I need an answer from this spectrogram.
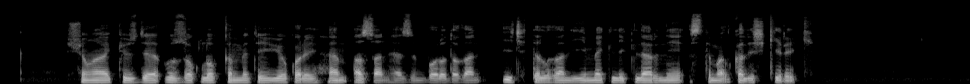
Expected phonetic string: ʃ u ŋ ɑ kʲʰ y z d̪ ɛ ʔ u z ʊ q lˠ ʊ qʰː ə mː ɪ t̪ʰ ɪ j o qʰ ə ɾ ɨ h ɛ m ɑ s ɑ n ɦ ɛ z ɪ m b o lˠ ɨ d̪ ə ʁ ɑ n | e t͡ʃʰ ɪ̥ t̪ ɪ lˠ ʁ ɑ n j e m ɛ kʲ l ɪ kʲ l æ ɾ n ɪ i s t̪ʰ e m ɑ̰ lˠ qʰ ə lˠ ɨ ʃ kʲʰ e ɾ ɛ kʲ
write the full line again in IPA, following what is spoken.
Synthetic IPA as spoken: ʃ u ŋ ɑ kʲʰ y z d̪ ɛ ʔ u z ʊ q lˠ ʊ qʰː ə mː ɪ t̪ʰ ɪ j o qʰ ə ɾ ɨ h ɛ m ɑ s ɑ n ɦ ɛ z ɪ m b o lˠ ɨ d̪ ə ʁ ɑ n | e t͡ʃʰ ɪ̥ t̪ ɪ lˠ ʁ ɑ n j e m ɛ kʲ l ɪ kʲ l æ ɾ n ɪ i s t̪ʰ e m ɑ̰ lˠ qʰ ə lˠ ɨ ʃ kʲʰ e ɾ ɛ kʲ

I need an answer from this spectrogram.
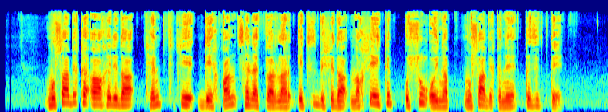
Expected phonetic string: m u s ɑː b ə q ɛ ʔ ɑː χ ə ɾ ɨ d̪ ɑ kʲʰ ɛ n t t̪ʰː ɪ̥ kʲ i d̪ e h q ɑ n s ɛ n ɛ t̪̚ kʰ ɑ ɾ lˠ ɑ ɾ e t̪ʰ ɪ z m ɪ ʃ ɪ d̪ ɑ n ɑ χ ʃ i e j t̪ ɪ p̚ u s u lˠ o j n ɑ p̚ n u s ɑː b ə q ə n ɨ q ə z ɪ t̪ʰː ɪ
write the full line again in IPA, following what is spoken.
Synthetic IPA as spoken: m u s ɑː b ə q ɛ ʔ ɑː χ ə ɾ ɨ d̪ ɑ kʲʰ ɛ n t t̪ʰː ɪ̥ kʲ i d̪ e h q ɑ n s ɛ n ɛ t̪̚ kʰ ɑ ɾ lˠ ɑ ɾ e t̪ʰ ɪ z b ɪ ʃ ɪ d̪ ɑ n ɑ χ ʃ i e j t̪ ɪ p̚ u s u lˠ o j n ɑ p̚ m u s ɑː b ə q ə n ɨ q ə z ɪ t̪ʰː ɪ

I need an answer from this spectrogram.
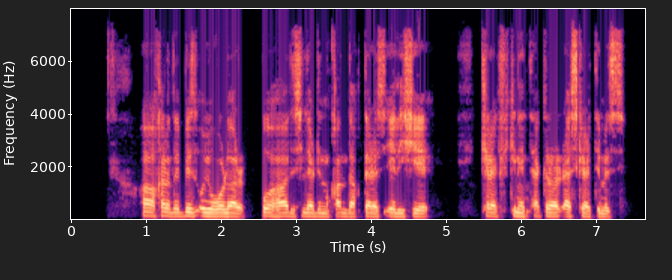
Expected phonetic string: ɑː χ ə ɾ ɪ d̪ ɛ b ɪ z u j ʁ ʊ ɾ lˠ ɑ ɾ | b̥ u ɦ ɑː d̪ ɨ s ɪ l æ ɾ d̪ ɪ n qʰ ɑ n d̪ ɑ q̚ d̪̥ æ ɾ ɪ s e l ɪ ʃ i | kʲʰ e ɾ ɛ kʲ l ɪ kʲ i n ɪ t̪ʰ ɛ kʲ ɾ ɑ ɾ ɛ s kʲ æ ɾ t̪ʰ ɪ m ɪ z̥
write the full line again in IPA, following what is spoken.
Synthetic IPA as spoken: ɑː χ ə ɾ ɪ d̪ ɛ b ɪ z u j ʁ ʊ ɾ lˠ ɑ ɾ | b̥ u ɦ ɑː d̪ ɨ s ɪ l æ ɾ d̪ ɪ n qʰ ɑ n d̪ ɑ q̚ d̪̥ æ ɾ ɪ s e l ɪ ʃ i | kʲʰ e ɾ ɛ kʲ l ɪ kʲ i n ɪ t̪ʰ ɛ kʲ ɾ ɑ ɾ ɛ s kʲ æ ɾ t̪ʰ ɪ m ɪ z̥

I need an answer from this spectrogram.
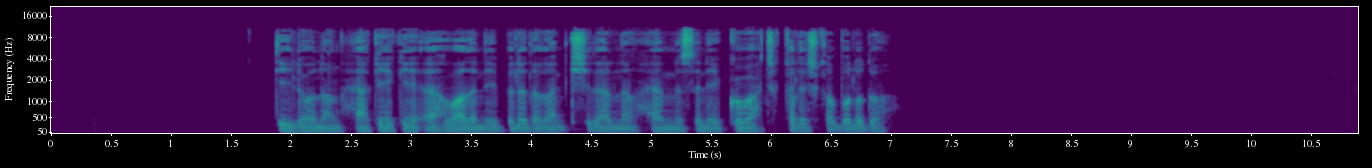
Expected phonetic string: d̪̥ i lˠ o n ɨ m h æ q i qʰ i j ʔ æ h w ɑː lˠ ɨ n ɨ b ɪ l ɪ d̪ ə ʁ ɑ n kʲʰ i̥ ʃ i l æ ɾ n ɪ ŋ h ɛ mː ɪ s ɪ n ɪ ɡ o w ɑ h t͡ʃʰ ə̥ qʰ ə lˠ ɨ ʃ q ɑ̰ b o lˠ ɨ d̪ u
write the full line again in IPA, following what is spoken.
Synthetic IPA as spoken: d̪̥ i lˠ o n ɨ ŋ h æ q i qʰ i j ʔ æ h w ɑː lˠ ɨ n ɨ b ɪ l ɪ d̪ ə ʁ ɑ n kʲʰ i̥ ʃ i l æ ɾ n ɪ ŋ h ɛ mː ɪ s ɪ n ɪ ɡ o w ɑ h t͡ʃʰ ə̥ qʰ ə lˠ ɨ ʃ q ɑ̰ b o lˠ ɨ d̪ u

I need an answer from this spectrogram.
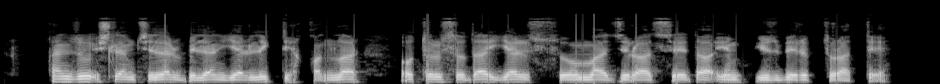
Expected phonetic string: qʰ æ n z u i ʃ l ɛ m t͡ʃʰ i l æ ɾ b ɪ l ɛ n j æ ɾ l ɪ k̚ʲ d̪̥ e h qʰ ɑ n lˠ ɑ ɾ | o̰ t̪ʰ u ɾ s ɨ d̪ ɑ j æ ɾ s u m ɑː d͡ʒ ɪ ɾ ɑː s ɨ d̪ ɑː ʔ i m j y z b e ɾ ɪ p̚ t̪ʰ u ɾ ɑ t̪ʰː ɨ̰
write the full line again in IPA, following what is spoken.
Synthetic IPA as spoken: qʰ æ n z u i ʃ l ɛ m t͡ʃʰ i l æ ɾ b ɪ l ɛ n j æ ɾ l ɪ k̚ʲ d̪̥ e h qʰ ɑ n lˠ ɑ ɾ | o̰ t̪ʰ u ɾ s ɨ d̪ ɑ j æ ɾ s u m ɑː d͡ʒ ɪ ɾ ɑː s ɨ d̪ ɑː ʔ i m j y z b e ɾ ɪ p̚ t̪ʰ u ɾ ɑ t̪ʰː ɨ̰

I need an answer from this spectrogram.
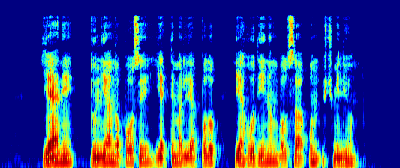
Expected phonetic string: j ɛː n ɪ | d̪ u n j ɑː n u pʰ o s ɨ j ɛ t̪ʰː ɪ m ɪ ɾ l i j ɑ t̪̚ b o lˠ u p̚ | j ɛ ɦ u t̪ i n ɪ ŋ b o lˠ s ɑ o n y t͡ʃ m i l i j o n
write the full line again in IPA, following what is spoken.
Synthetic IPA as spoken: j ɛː n ɪ | d̪ u n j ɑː n o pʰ o s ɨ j ɛ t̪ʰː ɪ m ɪ ɾ l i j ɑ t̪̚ b o lˠ u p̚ | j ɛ ɦ u d̪ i n ɪ ŋ b o lˠ s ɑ o n y t͡ʃ m i l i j o n

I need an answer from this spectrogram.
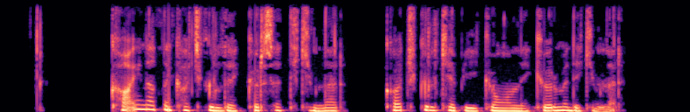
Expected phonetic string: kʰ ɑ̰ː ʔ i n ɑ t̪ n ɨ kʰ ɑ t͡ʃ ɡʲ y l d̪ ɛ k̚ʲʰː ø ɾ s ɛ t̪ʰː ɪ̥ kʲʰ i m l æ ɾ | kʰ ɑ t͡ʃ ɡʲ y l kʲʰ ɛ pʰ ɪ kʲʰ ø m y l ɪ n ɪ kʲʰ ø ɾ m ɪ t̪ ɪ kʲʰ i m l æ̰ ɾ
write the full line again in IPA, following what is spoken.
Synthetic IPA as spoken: kʰ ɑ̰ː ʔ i n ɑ t̪ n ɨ kʰ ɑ t͡ʃ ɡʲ y l d̪ ɛ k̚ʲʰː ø ɾ s ɛ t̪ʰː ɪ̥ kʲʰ i m l æ ɾ | kʰ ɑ t͡ʃ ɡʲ y l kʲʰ ɛ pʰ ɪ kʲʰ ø ŋ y l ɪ n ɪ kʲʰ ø ɾ m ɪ d̪ ɪ kʲʰ i m l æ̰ ɾ

